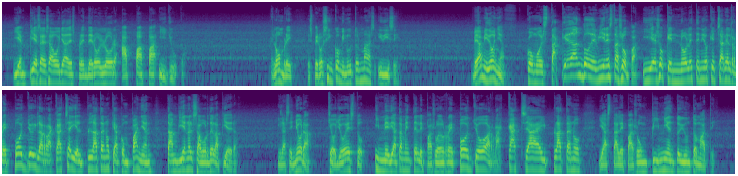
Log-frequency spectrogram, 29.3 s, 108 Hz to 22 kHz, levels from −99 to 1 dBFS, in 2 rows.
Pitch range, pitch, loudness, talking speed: 120-165 Hz, 140 Hz, -24 LUFS, 160 wpm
